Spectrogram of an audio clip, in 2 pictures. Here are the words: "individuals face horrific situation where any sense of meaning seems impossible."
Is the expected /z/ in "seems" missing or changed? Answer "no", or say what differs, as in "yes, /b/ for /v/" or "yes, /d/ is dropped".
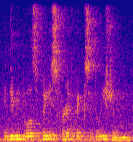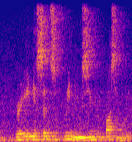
yes, /z/ is dropped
